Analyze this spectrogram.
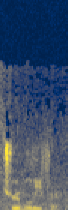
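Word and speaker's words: Trubeleafer: i spell it t-r-u-b-e-l-e-a-f-e-r so basically there's no e in true but just true beliefer oh yeah and beliefers like leaf not believer what can i say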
